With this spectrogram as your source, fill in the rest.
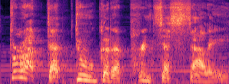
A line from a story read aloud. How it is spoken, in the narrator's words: he hissed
